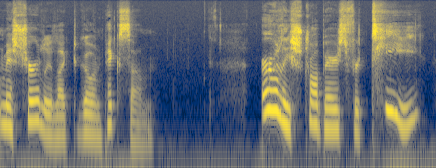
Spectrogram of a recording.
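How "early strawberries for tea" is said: higher, louder delighted exclamation; exclaiming. A narrator's reading. Miss Lavendar delighted by the strawberry news, exclaiming higher and louder. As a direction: burst out with delight. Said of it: "exclaimed Miss Lavendar".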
